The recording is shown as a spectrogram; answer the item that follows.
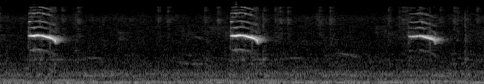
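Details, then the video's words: Oriental white-eye trapping lure: three harsh, downward-slurred calls spaced about two seconds apart, the last one softer, with a faint low hum. "suara pikat burung opior"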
